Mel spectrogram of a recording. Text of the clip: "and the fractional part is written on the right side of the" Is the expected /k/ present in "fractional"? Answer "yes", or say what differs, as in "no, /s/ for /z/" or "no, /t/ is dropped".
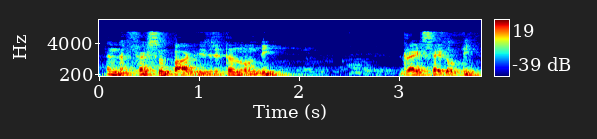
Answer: no, /k/ is dropped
